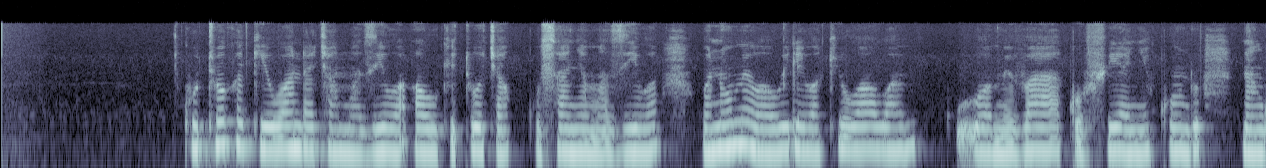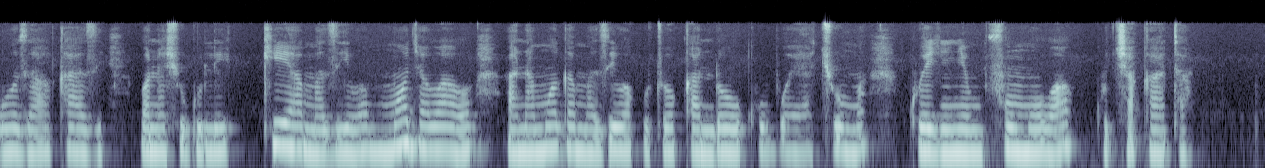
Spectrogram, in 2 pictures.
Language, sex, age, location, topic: Swahili, female, 18-24, Kisumu, agriculture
